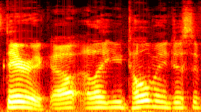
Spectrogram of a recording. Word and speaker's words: Starrick: I've had worse people called me Starrick, the German pronunciation, and some of them call me Starwick. And I'm like, this ain't Spiderwick Chronicles, dude. It's Starrick.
